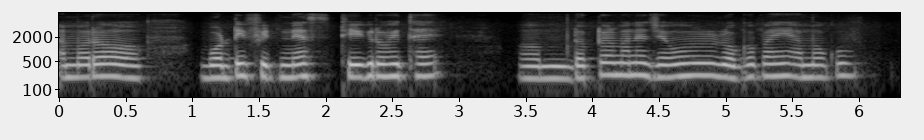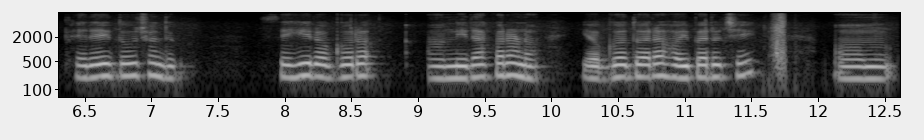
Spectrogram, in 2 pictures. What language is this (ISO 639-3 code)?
ori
